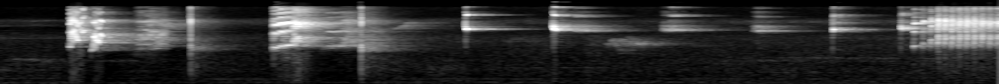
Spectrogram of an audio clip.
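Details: Lovebird in ngekek style, used as a lure for other lovebirds: scattered harsh, high rasping bursts and short chirps with uneven pauses, ending in a quick buzzy rattle.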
